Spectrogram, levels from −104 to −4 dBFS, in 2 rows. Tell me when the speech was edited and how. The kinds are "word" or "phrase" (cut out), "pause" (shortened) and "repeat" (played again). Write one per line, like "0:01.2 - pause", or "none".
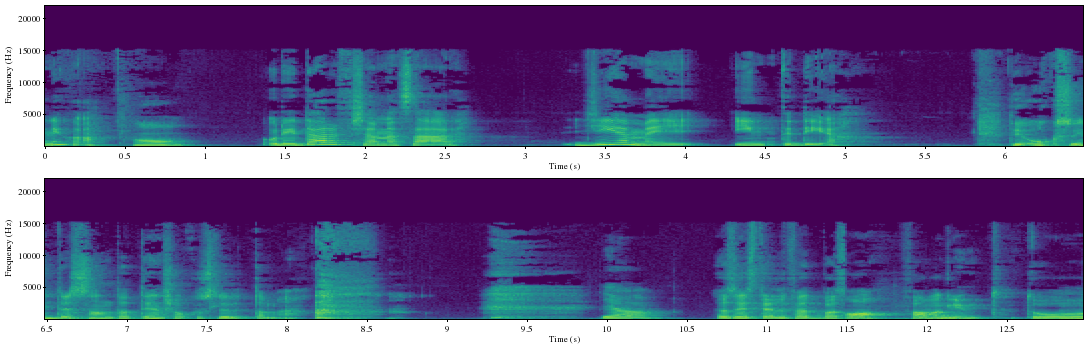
0:01.9 - word
0:07.2 - word
0:10.5 - pause
0:11.5 - word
